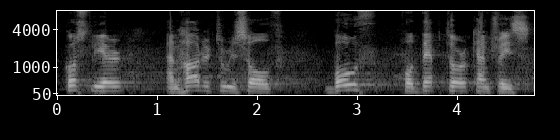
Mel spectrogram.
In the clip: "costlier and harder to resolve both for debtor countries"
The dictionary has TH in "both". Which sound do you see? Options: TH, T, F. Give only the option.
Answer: TH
